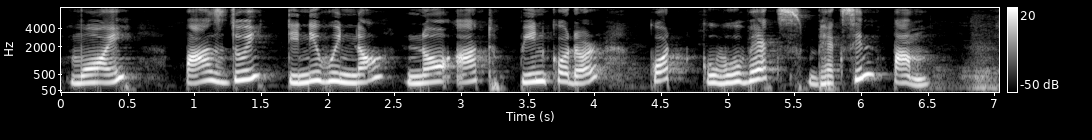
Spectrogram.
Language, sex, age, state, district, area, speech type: Assamese, female, 30-45, Assam, Charaideo, urban, read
